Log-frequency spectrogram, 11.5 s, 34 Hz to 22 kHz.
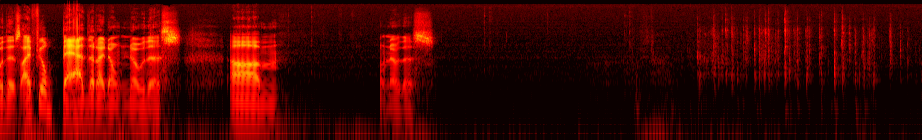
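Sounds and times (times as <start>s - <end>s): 
speech: 0.0s - 3.5s, 4.8s - 5.5s
typing on a computer keyboard: 8.7s - 11.5s.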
